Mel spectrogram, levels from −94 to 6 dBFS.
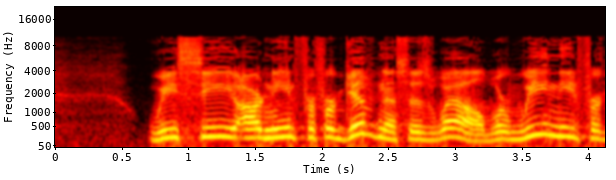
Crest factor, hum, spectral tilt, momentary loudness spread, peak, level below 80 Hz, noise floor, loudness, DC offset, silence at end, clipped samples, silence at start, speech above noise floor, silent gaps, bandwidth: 16 dB; none; -5 dB/octave; 6 LU; -4 dBFS; -52 dBFS; -55 dBFS; -19 LUFS; under 0.1%; 0 s; under 0.1%; 0.7 s; 37 dB; none; 10.5 kHz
